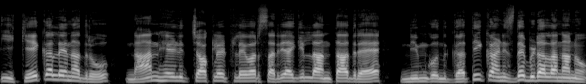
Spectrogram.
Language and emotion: Kannada, angry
